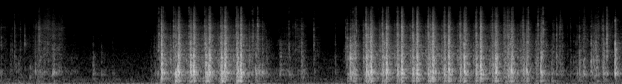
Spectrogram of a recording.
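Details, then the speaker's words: PlayStation 2 with an unsecured hard drive: quick clattering bursts about three a second over a quiet hum as the loose drive rattles in its bay; the drive still works. "now keep in mind the hard drive is all still fine but it's not super stable in there"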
